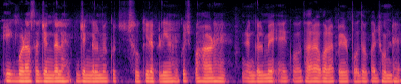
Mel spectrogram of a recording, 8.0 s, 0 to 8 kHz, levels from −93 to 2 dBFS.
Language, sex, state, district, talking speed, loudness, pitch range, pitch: Hindi, male, Bihar, Madhepura, 170 wpm, -25 LUFS, 110-115 Hz, 115 Hz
